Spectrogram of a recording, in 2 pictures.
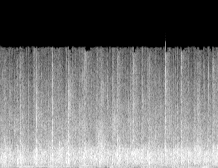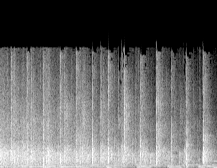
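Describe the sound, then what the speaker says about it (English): A high school assembly crowd applauds incoming freshmen with steady, loud, dense clapping throughout, over a low droning background tone. "Give yourselves a round of applause."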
